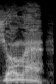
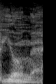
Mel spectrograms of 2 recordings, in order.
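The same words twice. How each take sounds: First: Junge laut und hoch gerufen; lauter Ruf. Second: Junge gedämpft und fallend; gedämpfter Ruf. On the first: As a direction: Junge scharf herausgeschrien. Garrick schreit Riley an. (Garrick brüllt Riley an) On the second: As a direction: Junge knapp und gedrückt, fast leise. Garrick drängt, noch gedämpft. (Garrick treibt Riley halblaut an) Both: A narrator's reading.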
